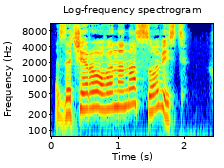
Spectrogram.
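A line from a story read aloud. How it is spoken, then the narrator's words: Dragon's snort. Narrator (Russian): хмыкнул Змей Горыныч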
